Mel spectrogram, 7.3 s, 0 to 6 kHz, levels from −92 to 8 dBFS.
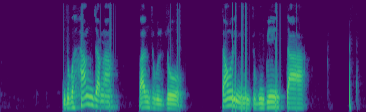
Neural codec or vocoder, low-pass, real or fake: none; 5.4 kHz; real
